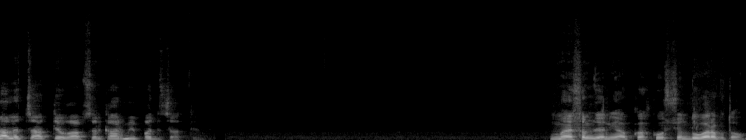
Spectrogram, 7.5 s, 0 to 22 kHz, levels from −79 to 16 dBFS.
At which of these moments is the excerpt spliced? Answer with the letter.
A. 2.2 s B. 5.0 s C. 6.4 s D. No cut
D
